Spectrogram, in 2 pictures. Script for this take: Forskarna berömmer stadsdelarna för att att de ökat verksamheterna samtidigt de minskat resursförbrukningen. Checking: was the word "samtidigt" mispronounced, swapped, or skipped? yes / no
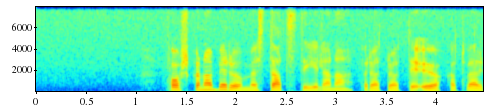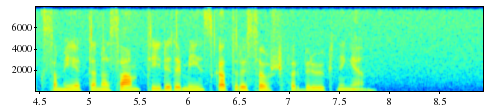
no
